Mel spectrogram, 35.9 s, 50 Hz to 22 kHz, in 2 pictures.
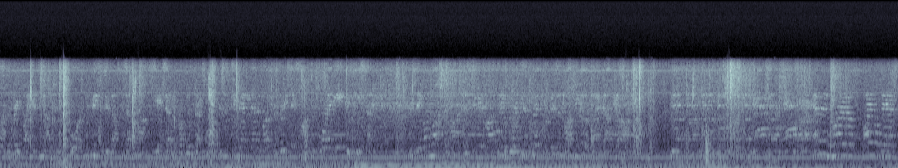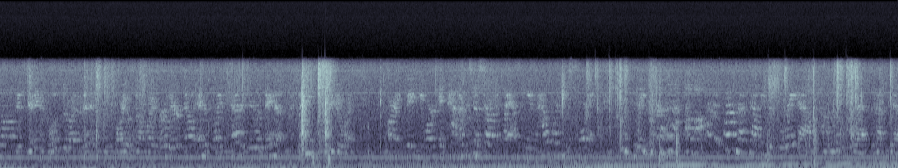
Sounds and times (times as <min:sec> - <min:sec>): Speech: 0:00.0 - 0:12.8, 0:15.0 - 0:35.9
Music: 0:03.2 - 0:24.2.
